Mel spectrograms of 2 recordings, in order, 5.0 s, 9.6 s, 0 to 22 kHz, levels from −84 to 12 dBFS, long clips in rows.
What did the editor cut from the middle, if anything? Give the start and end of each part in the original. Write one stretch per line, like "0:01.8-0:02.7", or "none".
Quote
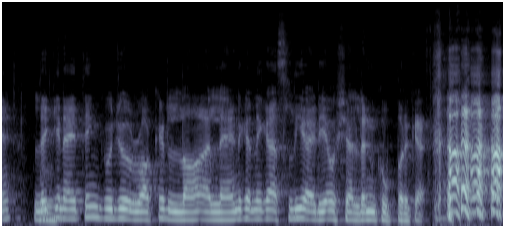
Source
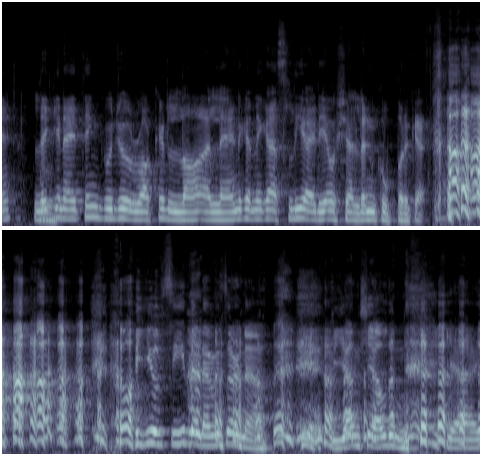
none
